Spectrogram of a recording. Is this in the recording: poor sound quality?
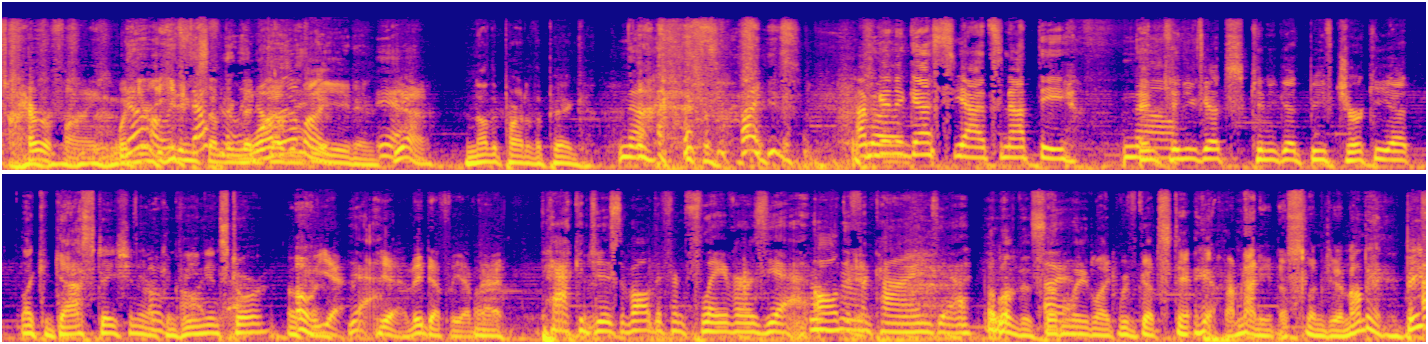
no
